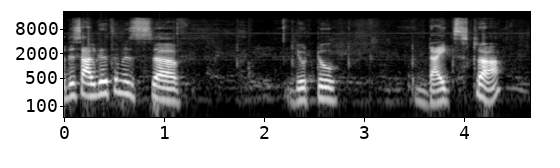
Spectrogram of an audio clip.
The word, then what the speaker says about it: Dijkstra: algorithm is due to dyra uh J is pronounced y so it will becomes d i y k dyu okay and what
